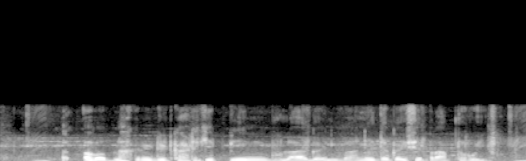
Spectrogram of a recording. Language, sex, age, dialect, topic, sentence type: Bhojpuri, male, 18-24, Southern / Standard, banking, question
